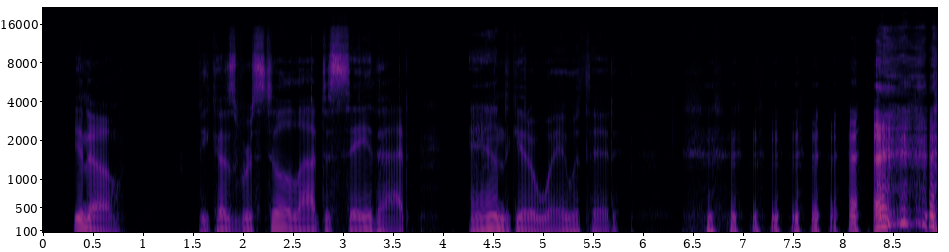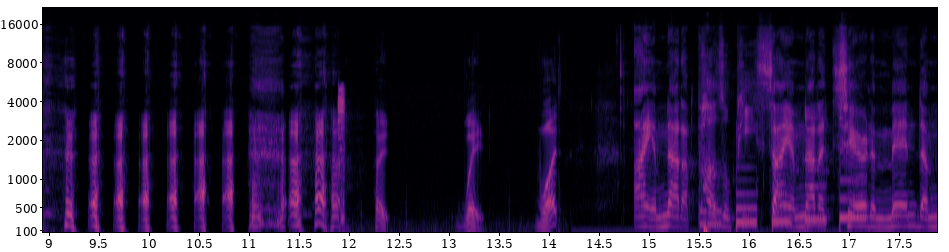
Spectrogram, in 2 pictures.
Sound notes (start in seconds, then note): 6.5 evil laughter; 8.3 louder Evil laughter; 8.3 sharp inhale; 11.2 sharper inhale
